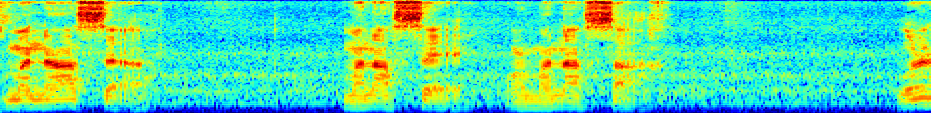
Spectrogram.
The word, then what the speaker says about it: Manasseh: It's Manasseh.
